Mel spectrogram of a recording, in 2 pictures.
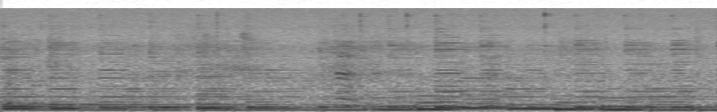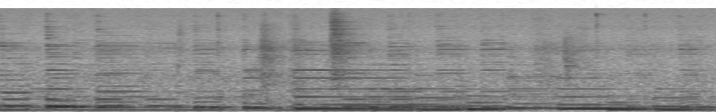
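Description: Solo steel-string acoustic guitar playing the instrumental intro of a folk song, a continuous pattern of picked and strummed chords with no singing yet.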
